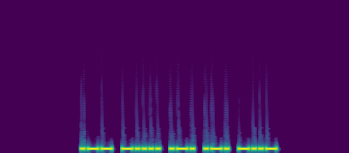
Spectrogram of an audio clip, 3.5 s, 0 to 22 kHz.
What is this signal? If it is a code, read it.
Morse code, heard as a keyed tone, about 36 wpm, 700 Hz. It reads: W6RRX
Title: USA Call Signs - 5 Characters - Repeated 2x - 35wpm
